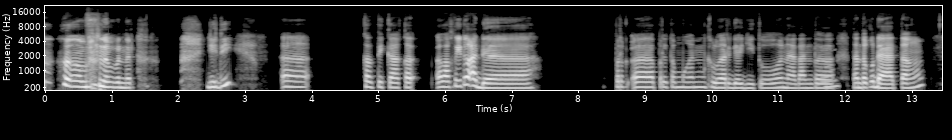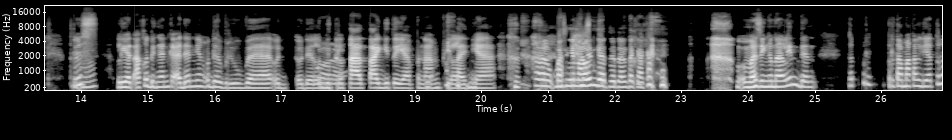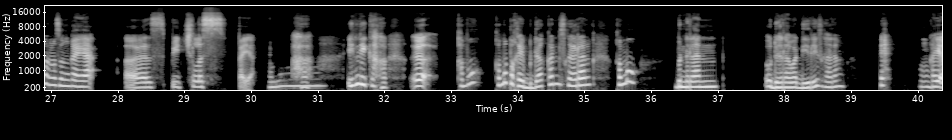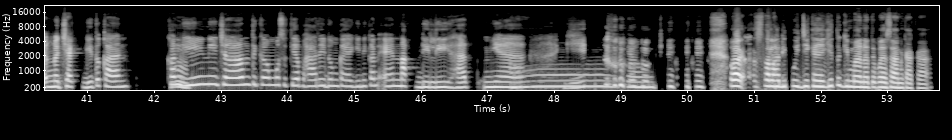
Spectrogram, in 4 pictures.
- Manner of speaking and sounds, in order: laughing while speaking: "benar benar"; chuckle; chuckle; laughing while speaking: "penampilannya. Terus"; laughing while speaking: "Kakak?"; chuckle; in English: "speechless"; laughing while speaking: "ka"; drawn out: "Oh"; laughing while speaking: "oke"; chuckle; stressed: "dilihatnya"; laughing while speaking: "gitu"; chuckle
- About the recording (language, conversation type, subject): Indonesian, podcast, Bagaimana reaksi keluarga atau teman saat kamu berubah total?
